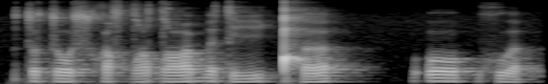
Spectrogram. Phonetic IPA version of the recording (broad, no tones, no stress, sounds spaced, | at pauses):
t o t oː s xʷ ɛ s dˤ o dˤ ɵː b ɛ t iː ǃʰ ɐ | ʔ o | xʷ ɐ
